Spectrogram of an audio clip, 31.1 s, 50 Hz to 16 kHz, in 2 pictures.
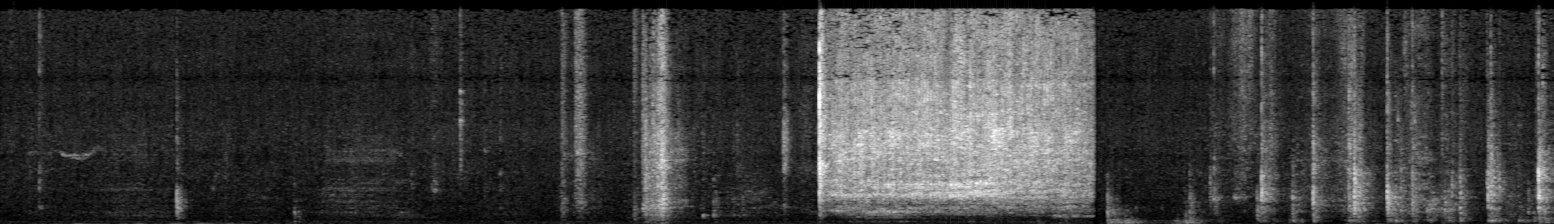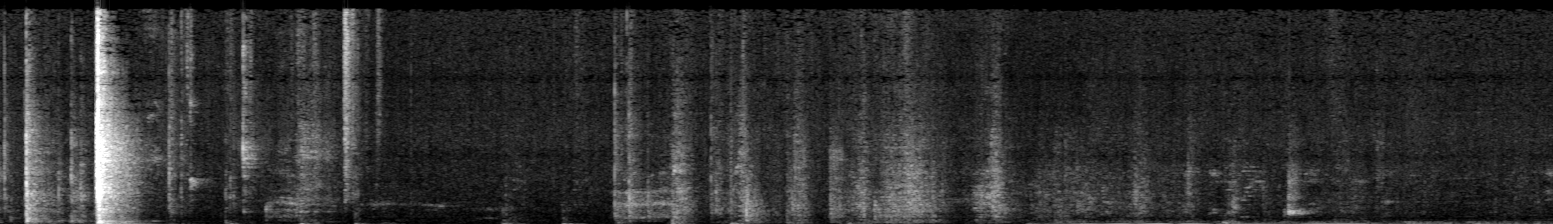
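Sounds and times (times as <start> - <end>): footsteps: 20.5 - 31.0.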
